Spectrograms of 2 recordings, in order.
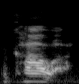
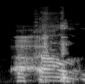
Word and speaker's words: Pekala: But I pronounce it Pekala. Pekala.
